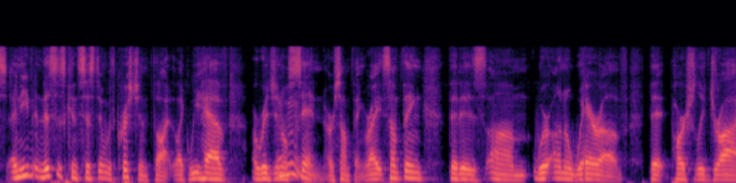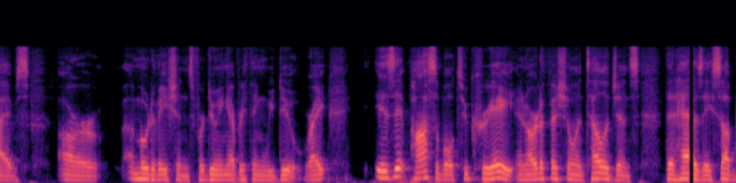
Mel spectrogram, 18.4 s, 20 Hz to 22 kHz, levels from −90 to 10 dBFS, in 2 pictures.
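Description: Packet loss on the ADPCM call hits three times: 0.42–0.47 s before "this is consistent with", 7.30–7.33 s after "that is um we're", and 17.82–17.91 s, the last about three packets long. Each is a hard silent gap, and the decoder's predictor and step size lose sync, so the sound comes back slightly distorted before settling.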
